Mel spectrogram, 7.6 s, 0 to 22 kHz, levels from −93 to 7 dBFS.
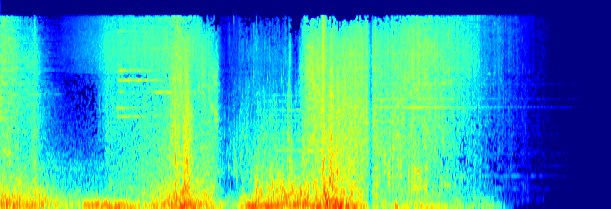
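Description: At 4.59 to 4.67 s there is a short stall from a late packet: the jitter buffer ran dry, so the last sound was stretched for about 42 ms, then playback resumed where it left off. Unlike a lost packet, nothing is skipped; the sound is just held, adding 42 ms of delay.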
